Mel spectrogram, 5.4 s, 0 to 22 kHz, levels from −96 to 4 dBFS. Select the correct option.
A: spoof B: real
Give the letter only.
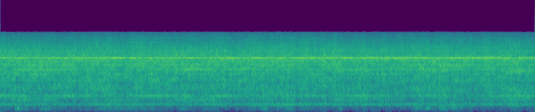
A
